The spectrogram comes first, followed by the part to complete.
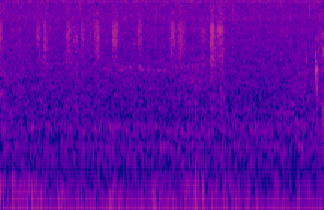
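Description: Marker pen writing on a whiteboard: a series of short, faint strokes over a low steady hum.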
